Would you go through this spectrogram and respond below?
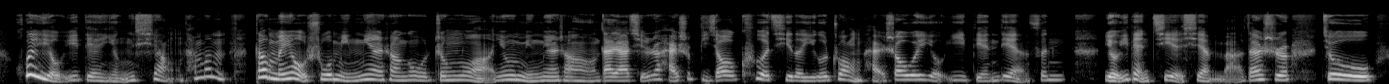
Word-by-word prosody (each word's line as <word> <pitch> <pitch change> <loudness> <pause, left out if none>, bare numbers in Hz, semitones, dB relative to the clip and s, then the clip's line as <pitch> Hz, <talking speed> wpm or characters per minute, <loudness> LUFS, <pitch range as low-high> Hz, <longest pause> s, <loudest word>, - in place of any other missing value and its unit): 会 425 -8 +8
有 225 - +1
一 200 - -6
点 180 -6 -4
影 155 +5 -7
响， 205 +4 -3
他 280 - -8
们 315 -6 -3 0.3
倒 340 +1 +6
没 255 -4 +5
有 265 -3 +4
说 230 -1 +1
明 185 -5 -2
面 220 -2 +1
上 195 -4 -3
跟 200 - -5
我 185 -2 -5
争 195 +2 -4
论 195 -2 -4
啊， 135 -3 -3
因 200 +3 -4
为 220 - +1
明 170 -6 -3
面 180 0 -1
上 170 -3 -5
大 175 +1 +5
家 175 0 +5
其 180 -1 -4
实 220 +5 -2
还 - - +1
是 255 - -5
比 240 -6 -12
较 200 +3 0
客 230 +1 -1
气 195 -1 -2
的 175 - -2
一 165 - -4
个 175 +2 -2
状 210 -1 -3
态， 175 - -3
稍 215 0 +1
微 215 0 +2
有 205 - -6
一 200 -1 -9
点 175 -2 -7
点 190 -3 -3
分 205 +1 -8 0.4
有 175 -4 +5
一 220 - -1
点 230 - +1
界 190 +4 -1
限 230 - -2
吧。 - - -8
但 205 +3 +3
是 210 -2 +3 0.3
就 200 -6 +6
200 Hz, 240 characters per minute, -23 LUFS, 180-225 Hz, 0.4 s, 会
